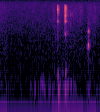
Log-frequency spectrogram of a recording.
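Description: Near silence with three faint clicks a little past the middle: two close together, then one more.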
